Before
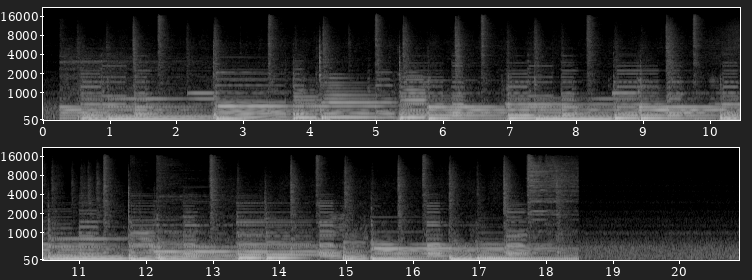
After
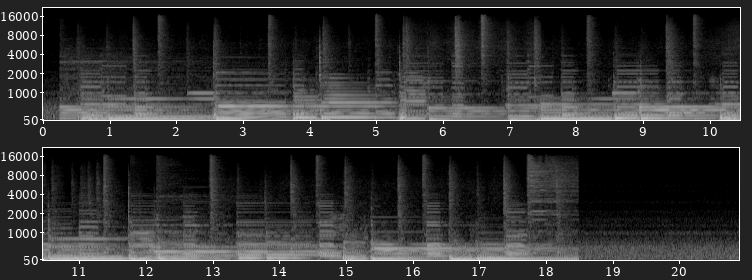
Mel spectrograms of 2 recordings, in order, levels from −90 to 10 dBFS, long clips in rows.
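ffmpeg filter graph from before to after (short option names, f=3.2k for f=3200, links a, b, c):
-filter_complex "[0:a]asettb=1/sr,asplit=3[a][b][c];[a]atrim=end=5.444[d];[b]atrim=start=5.44:end=7.46,asetpts=PTS-STARTPTS,afade=t=in:d=0.004:c=qsin,afade=t=out:st=2.016:d=0.004:c=qsin,tiltshelf=f=1.5k:g=-7.5,afreqshift=-36[e];[c]atrim=start=7.456[f];[d][e]acrossfade=d=0.004:c1=hsin:c2=qsin[g];[g][f]acrossfade=d=0.004:c1=qsin:c2=hsin,asettb=1/sr,asplit=3[h][i][j];[h]atrim=end=13.264[k];[i]atrim=start=13.26:end=14.2,asetpts=PTS-STARTPTS,afade=t=in:d=0.004:c=qsin,afade=t=out:st=0.936:d=0.004:c=qsin,highpass=130,equalizer=f=1.7k:t=o:w=0.7:g=-9.5[l];[j]atrim=start=14.196[m];[k][l]acrossfade=d=0.004:c1=hsin:c2=qsin[n];[n][m]acrossfade=d=0.004:c1=qsin:c2=hsin"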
